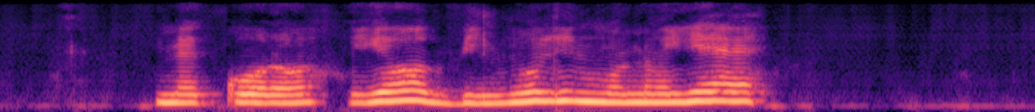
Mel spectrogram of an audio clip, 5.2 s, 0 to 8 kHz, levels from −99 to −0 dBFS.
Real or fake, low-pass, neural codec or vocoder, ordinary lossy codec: fake; 7.2 kHz; codec, 16 kHz, 2 kbps, FreqCodec, smaller model; AAC, 48 kbps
